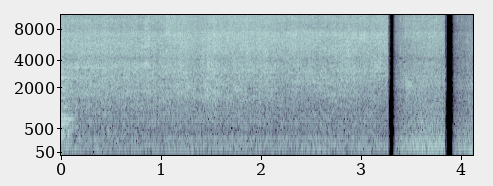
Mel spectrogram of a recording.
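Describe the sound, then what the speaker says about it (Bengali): Taro pieces poured into hot oil with turmeric for a taro and dried fish curry give a loud, close, steady hiss of sizzling that cuts out briefly twice near the end. "এবার কচুগুলো ঢেলে দেবো।"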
